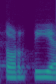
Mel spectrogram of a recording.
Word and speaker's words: tortilla: torti yaitu apa Oke torti yaitu tulisannya tortilla Kalian pasti butuh tortilla tapi dibacanya torti ada belel itu dibaca y ini sama intinya tuh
